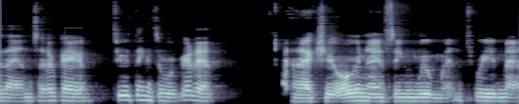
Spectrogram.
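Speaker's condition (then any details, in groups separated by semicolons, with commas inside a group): ALS; about two years since diagnosis, progressing; voice audibly affected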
